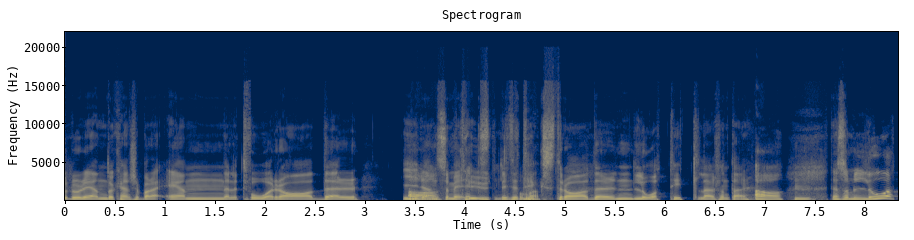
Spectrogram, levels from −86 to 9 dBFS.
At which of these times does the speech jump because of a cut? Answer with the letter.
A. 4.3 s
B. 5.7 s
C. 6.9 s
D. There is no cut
A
